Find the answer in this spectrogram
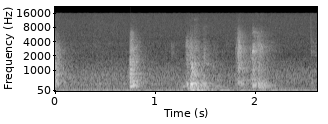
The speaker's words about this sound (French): Ils vont prendre l'ascenseur. Et à l'étage, il ouvre la porte de l'ascenseur.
